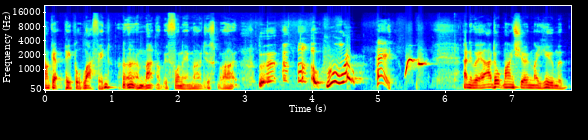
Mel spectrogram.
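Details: Vocal tics in an adult man with Tourette syndrome with coprolalia, whose tics reached this degree after age 46; he also has milder tics such as sniffs and humming.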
